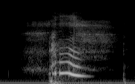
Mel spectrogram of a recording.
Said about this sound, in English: Yawn first, then talk.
